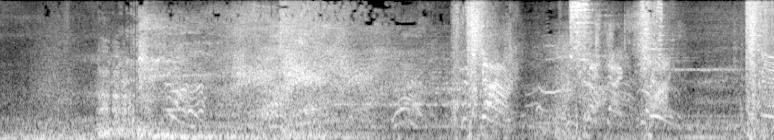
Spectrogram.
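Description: Fighters grunt and cry out as they are struck.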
